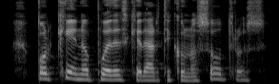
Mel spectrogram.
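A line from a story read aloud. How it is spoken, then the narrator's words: Tearful, crying. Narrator (Spanish): preguntó entre lágrimas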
